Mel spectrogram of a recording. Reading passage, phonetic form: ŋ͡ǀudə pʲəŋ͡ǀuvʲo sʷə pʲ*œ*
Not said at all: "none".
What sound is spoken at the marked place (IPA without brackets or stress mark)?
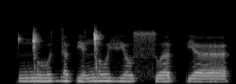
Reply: œ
